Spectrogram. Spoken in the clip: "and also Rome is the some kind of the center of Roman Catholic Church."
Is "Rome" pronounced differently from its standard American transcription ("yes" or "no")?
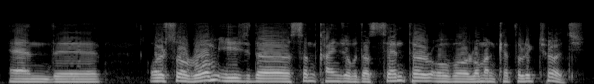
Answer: no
